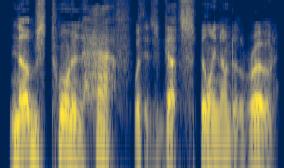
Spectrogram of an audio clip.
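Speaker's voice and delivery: plain reading voice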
